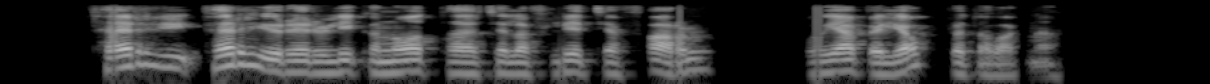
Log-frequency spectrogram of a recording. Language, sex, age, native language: Icelandic, male, 40-49, Icelandic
